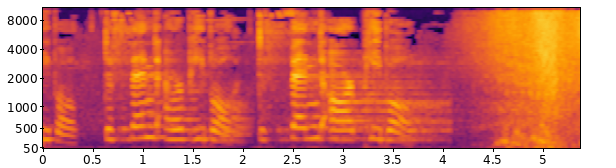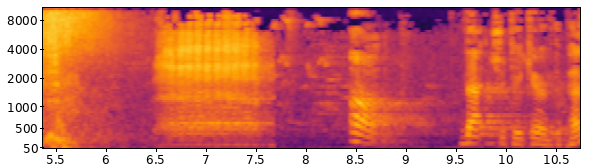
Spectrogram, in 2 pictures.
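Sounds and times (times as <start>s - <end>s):
speech: 0.0s - 3.9s, 8.4s - 10.7s
rushing whoosh: 4.2s - 6.4s
sheep bleating: 6.5s - 7.8s.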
